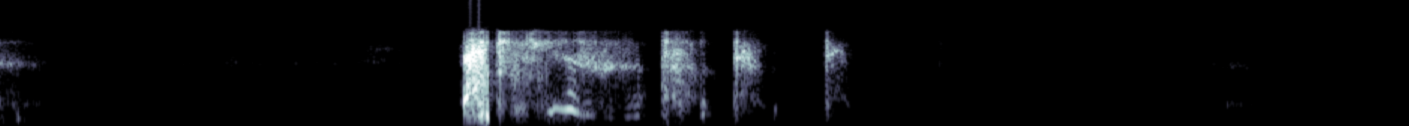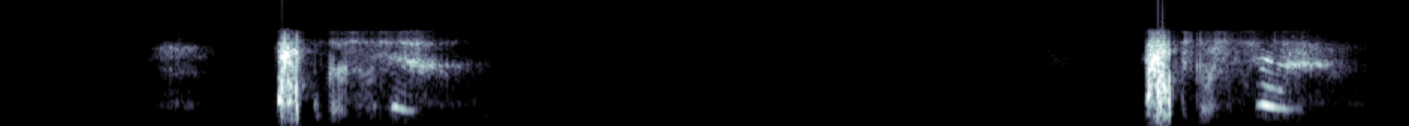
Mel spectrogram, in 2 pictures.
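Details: Congested person who woke with itchy nose and watering eyes while trees bloom outside, trying to hold back sneezes: three forceful, explosive sneezes several seconds apart, each with a breathy lead-in, in a sneezing fit.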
